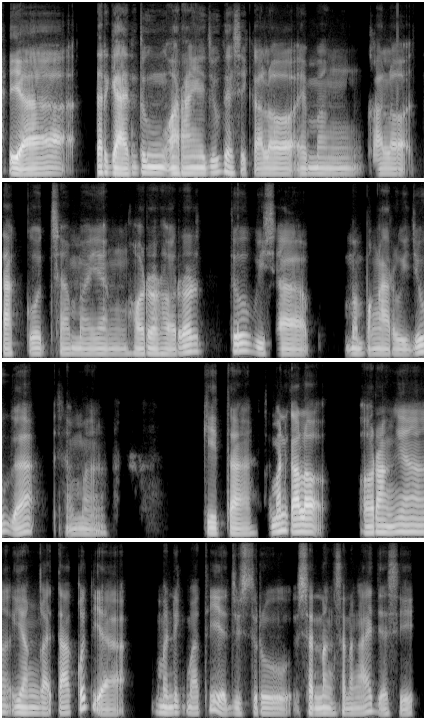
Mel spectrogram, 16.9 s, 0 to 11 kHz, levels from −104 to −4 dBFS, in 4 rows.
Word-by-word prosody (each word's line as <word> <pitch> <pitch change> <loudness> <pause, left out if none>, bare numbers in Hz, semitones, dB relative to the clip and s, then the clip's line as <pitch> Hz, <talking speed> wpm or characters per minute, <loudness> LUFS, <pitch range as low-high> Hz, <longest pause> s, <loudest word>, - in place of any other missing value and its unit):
Ya, 90 - +9 0.7
tergantung 110 -1 +5 0.2
orangnya 100 +1 +3
juga 120 +3 +1
sih, 90 - -5
kalau 95 +1 +2
emang, 95 0 -1 0.4
kalau 95 +1 -1 0.2
takut 95 +1 -1 0.2
sama 95 0 -3 0.2
yang 90 -1 -3 0.2
horor-horor, 95 +4 +1 0.4
tu 135 - +1 0.2
bisa 95 -2 -1 0.4
mempengaruhi 90 -2 -1
juga 130 +3 +1 0.4
sama 95 +1 -5 1.2
kita. 95 0 0
Cuman 135 +5 +3
kalau 125 0 +8 0.5
orangnya 120 +2 +3 0.3
yang 105 -1 +3
enggak 100 -1 -2
takut, 110 - +1
ya 85 0 -1 0.3
menikmati, 105 -1 -3
ya - - +2
justru 100 +1 -4 0.4
senang-senang 95 -1 -1
aja 135 -9 -4
sih. - - -4
95 Hz, 110 wpm, -25 LUFS, 95-110 Hz, 1.2 s, Ya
